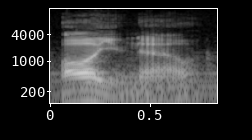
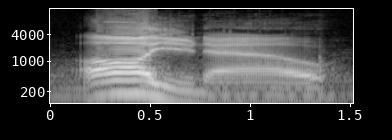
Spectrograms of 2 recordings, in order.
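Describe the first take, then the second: First: It is said at normal, quieter volume. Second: It is said noticeably louder.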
